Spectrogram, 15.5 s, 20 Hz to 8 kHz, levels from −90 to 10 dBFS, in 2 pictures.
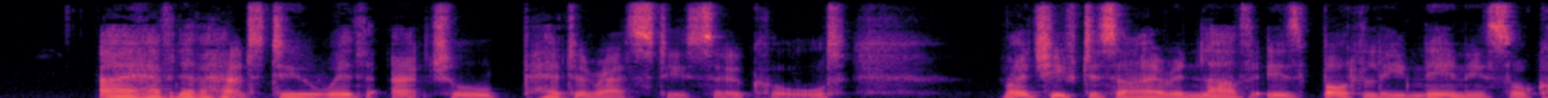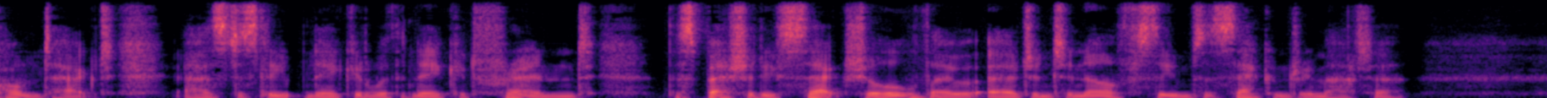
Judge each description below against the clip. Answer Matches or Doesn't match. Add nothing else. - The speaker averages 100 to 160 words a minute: Matches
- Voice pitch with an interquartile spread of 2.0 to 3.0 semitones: Matches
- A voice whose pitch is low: Matches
